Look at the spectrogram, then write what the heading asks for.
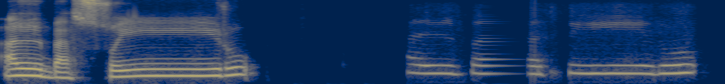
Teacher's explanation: Sod is a thick sound. So we need to make a round mouth. Even though it's got a kasra underneath, we still need to make our mouth round in order to make that thick, heavy sound.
